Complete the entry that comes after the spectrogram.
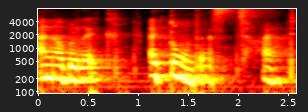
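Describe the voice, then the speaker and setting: A woman with a Nigerian accent talks at a moderate pace and medium pitch. Audible room echo and noticeable background noise surround her voice. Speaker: YouTuber. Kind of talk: reading and reacting to viewer comments. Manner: casual, conversational.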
